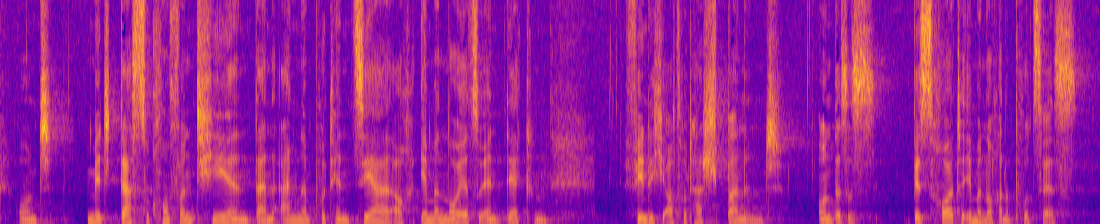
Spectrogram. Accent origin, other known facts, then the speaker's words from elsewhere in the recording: China; German is a second language; moved away as an adult; also born or lived in United States; now in Holzhausen, Germany; ich bin ursprünglich in China geboren und aufgewachsen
